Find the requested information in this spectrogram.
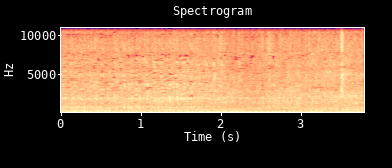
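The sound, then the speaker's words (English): A trike's engine runs with a steady, dense rumble as the throttle is twisted, a continuous mid-pitched drone that holds at a fairly even loudness throughout, with no voices. “And from here, whenever we're ready to go, we just twist the throttle.”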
